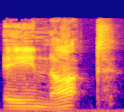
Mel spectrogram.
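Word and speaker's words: A₀: time this is pronounced a notot in other words a subscript Z is pronounced a not and that's your population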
